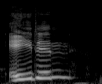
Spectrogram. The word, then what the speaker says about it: Aydin: Um, uh, Aydin Paladin, A Y D I N, Paladin.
